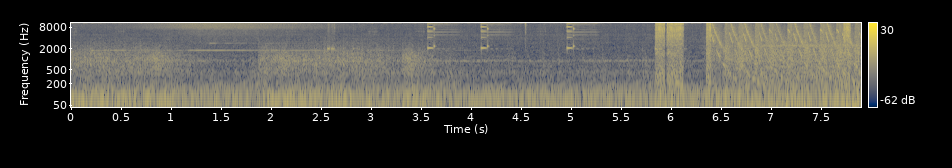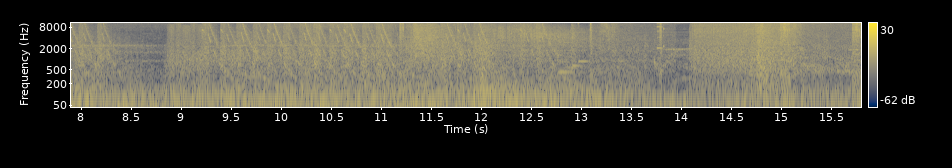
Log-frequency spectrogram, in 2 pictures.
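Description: A spaceship engine hums and roars steadily.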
